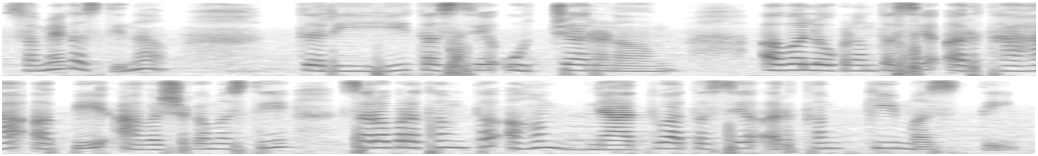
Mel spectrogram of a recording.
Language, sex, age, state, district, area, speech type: Sanskrit, female, 30-45, Maharashtra, Nagpur, urban, spontaneous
